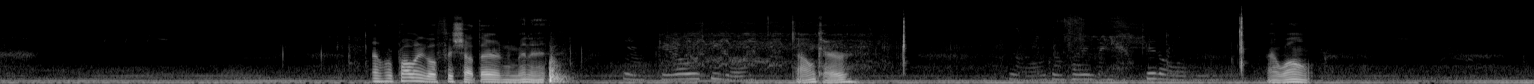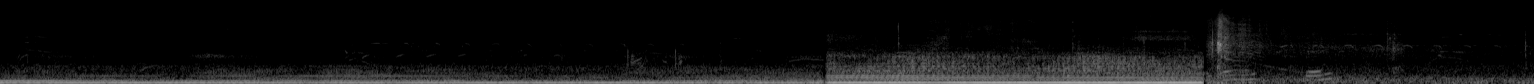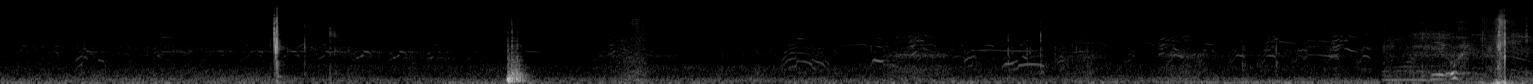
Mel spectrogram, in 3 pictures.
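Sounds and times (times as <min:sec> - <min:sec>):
boat motor humming: 0:00.0 - 0:36.6, 0:37.4 - 0:46.0
birds chirping: 0:00.0 - 0:46.0
loud thump: 0:05.5 - 0:05.8.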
